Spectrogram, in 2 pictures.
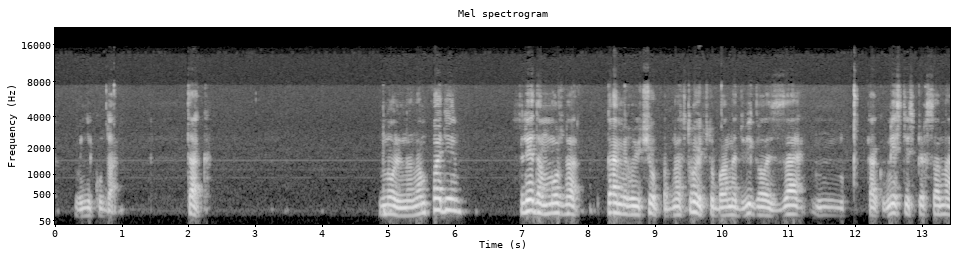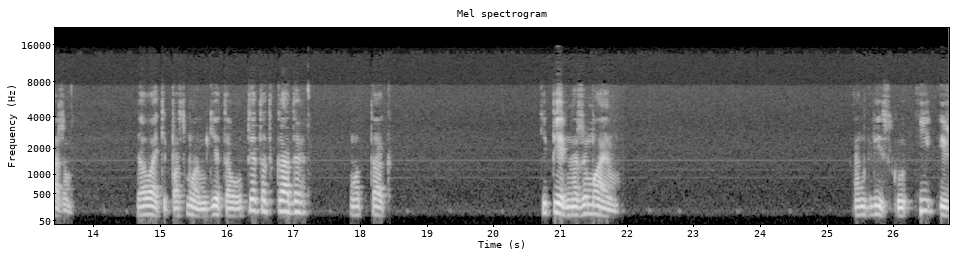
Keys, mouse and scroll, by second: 0.8 click, 5.0 KP_0, 7.8 click, 8.5 middle click, 13.7 click, 20.3-23.3 scroll down 1, 25.4 i.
